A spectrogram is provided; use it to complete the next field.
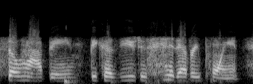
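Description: A woman at medium pitch and a fairly quick pace, dry and close with no echo, over noticeable background noise. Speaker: caller. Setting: phone call.

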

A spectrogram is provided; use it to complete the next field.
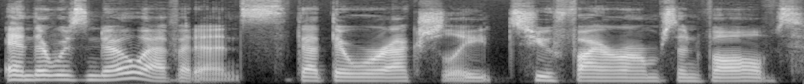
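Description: Recorded very cleanly against a silent background with a dry, close sound and no echo, a woman with an ordinary speaking voice talks at a fairly low pitch with fairly even intonation. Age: 50s. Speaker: attorney heading a conviction review unit. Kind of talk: interview.

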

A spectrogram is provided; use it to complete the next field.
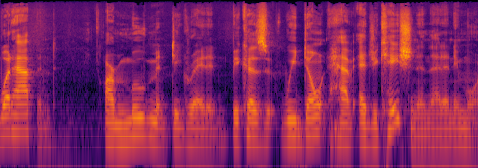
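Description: A man with a fairly low pitch and vocal fry talks at a fairly quick pace, his pitch swinging very widely. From Chinese heritage. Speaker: acupuncturist and martial arts trainer. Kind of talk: casual interview chat. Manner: animated.

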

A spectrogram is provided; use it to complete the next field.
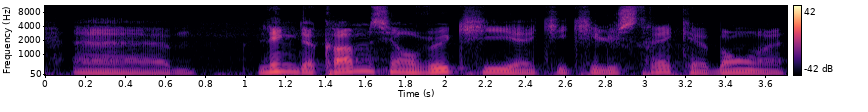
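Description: Ordinary pitch variation at a moderate pace, in a very clean recording with a silent background. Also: man. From Quebec, Saint-Hyacinthe. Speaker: political commentator and law student. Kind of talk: casual political panel discussion.

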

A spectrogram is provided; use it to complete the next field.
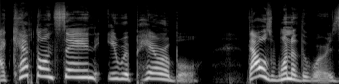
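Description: With a Nigerian accent, a woman talks at a fairly quick pace. The recording is very clean, with a silent background. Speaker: author. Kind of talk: interview monologue about audiobook.

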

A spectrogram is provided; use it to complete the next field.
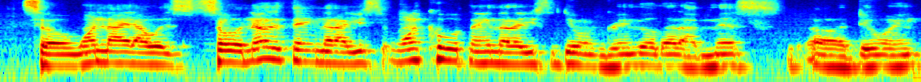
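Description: A man talks at a fairly quick pace with hardly any pauses, in a normal speaking voice. His pitch is fairly high, with ordinary variation. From US South, South Carolina (Greer). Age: 30s. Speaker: photographer and cinematographer. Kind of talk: casual interview chat. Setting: remote call.

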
